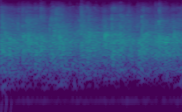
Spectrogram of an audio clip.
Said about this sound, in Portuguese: Então aplauda o Senhor agora, em nome de Jesus. Obrigado, Senhor.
